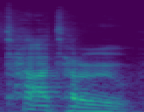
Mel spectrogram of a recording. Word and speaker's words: Tataru: game oh i should also introduce you to tataru o'clock i pronounced that correctly everything runs smoothly it was tataru that's also more or less what i expected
